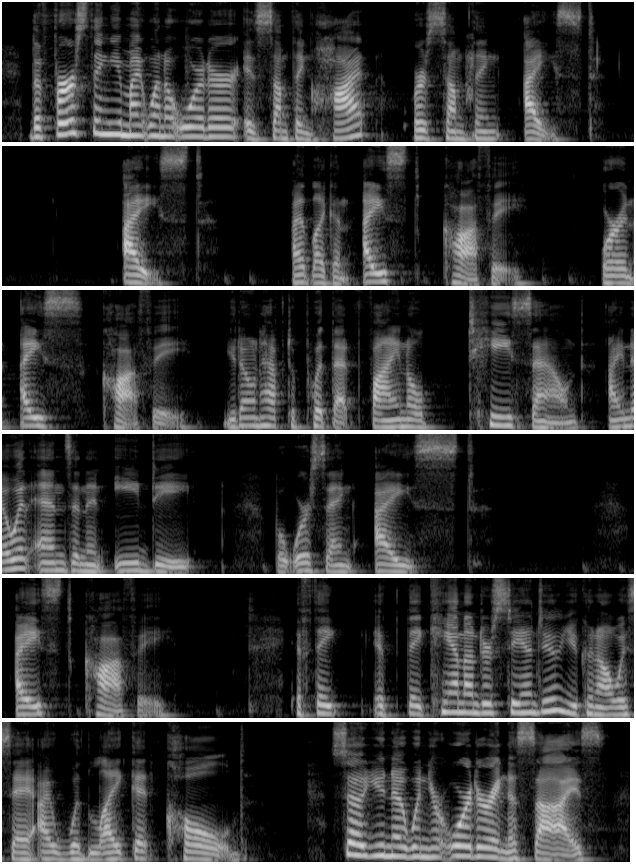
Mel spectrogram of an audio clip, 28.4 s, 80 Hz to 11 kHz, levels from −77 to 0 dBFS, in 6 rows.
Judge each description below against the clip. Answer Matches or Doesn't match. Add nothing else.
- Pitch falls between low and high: Matches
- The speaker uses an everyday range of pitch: Matches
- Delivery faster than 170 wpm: Doesn't match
